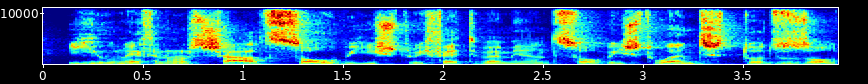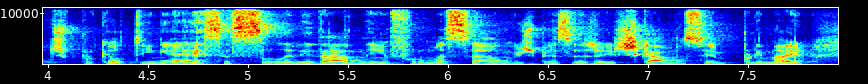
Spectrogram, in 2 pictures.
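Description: A man at a very fast pace with hardly any pauses, medium in pitch, in a monotone, flat intonation. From Portugal. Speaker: podcast host. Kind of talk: solo educational monologue. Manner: halting, with repetitions and fillers. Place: studio. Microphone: studio mic.

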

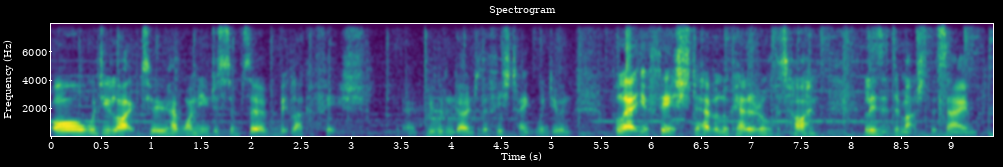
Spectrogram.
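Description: With clear music in the background, a woman speaks at a fairly quick pace in a fairly low voice, showing big swings in loudness and ordinary pitch variation. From Australia. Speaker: zoologist and wildlife TV presenter. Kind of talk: TV presenter showreel narration. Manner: enthusiastic, passionate. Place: home room.

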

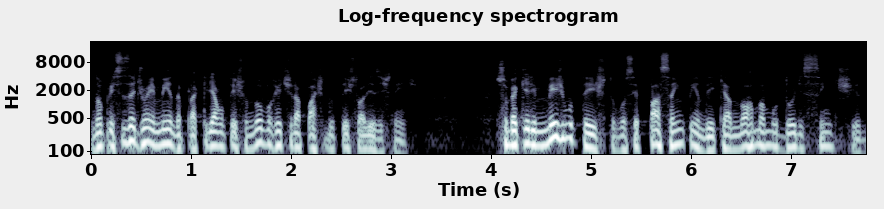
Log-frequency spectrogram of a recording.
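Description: A man with a dark, mellow, somewhat breathy tone talks fairly quickly with lively intonation, his sound dry with no echo over a quiet background. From Brazil. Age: 40s. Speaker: law lecturer. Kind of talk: lecture. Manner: didactic, conversational. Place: studio. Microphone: headset.

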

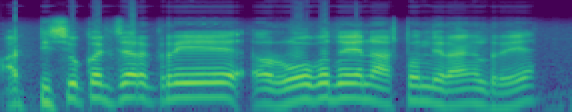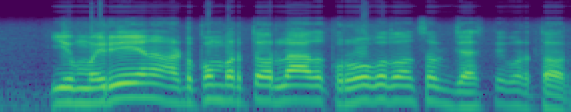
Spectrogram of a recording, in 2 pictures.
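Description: Male speech in an ordinary speaking voice, the pitch varying in an ordinary way. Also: dry, close sound with no echo. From India, northern Karnataka (Belagavi district). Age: young. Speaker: farmer. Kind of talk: interview.

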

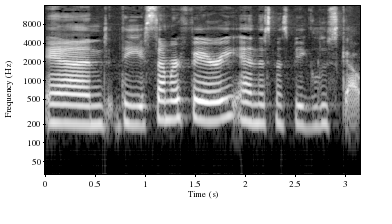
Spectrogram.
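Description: With fairly even intonation, a woman talks at a fairly slow pace. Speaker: teacher. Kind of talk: classroom tutorial explaining a textbook lesson. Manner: conversational, asks guiding questions.

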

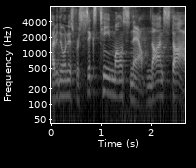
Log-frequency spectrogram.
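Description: A man with an American accent, moderate pace and ordinary pitch variation. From Pennsylvania. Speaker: congressional candidate; candidate. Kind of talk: political debate. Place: stage. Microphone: podium.

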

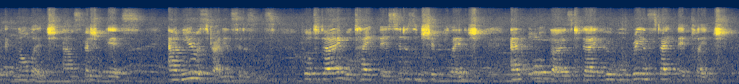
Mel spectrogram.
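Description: Noticeable background noise and audible room echo surround this woman's voice. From Australia. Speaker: politician. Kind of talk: ceremonial speech. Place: hall.

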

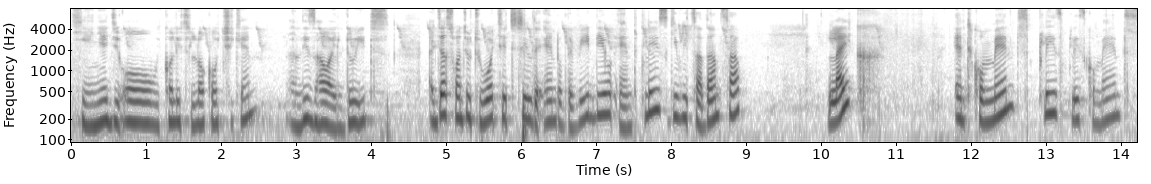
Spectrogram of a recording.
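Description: Speaking fairly slowly, a somewhat breathy woman leaves long, frequent pauses and uses ordinary pitch variation. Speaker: home cook vlogger. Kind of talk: casual vlog chat. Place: kitchen. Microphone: phone near.

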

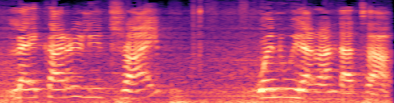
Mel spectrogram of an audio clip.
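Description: With noticeable background noise behind her, a woman speaks in a raised, projected voice that makes very wide pitch swings. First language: an African language. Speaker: community association representative; speaker. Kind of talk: rally speech. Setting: outdoor vigil with crowd. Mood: grieving, earnest. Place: street. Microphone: camera far.

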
